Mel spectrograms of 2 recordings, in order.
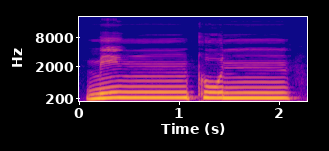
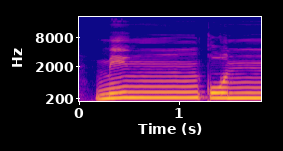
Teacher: الكاف لا تفخم حتى لا تتحول إلى قاف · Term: ترقيق الكاف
